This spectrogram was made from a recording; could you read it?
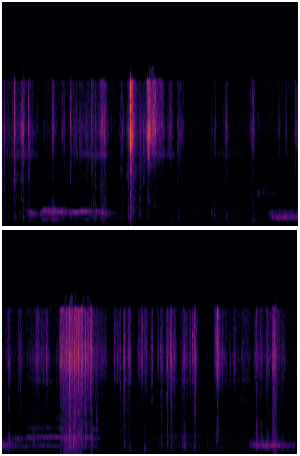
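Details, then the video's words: Dove cooing in a contest, with short low hoarse coos spaced several seconds apart amid clattering handling noises, a sharp click and a burst of broadband noise. "Sabung burung puter"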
